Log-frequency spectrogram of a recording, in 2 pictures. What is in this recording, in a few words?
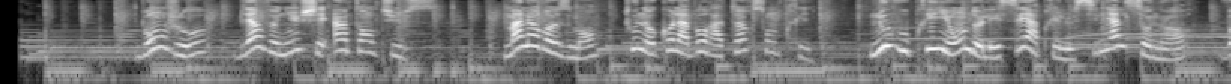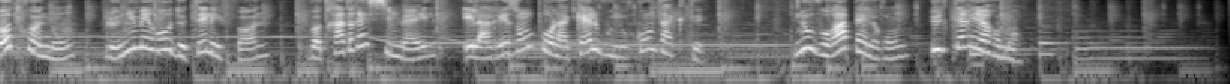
fr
